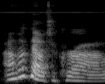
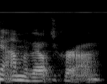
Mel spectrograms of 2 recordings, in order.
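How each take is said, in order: First: I'm about to cry, lancé plus fort, exaspéré; exasperated, about to cry. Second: Said in the usual way. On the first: Real, not acted. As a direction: crie presque son exaspération.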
